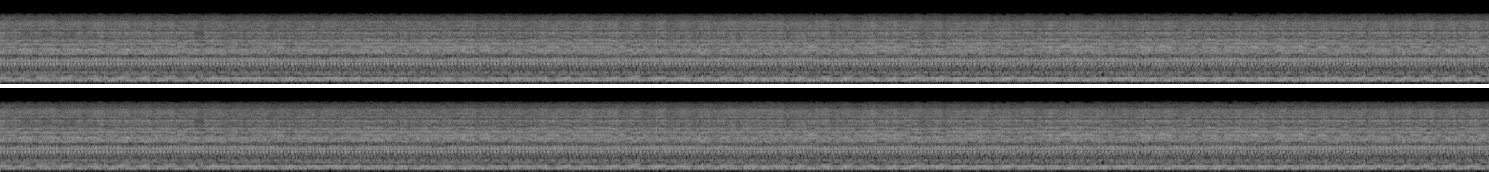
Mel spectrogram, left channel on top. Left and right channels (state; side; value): identical; both; correlation 1.00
